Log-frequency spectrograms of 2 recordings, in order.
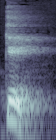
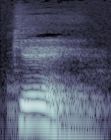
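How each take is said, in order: First: The vowel is clipped very short. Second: The vowel is drawn out very long. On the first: It makes the accent sound foreign. "That vowel is too short" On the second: It sounds closer to British English. "too long"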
